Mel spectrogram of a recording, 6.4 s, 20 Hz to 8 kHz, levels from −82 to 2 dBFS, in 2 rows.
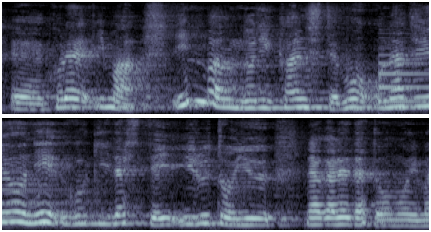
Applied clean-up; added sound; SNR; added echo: none; Piano; 15 dB; reverberation time 0.9 s.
